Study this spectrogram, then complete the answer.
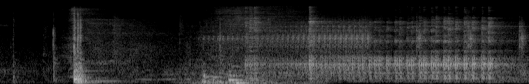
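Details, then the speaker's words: HGV safety inspection with engine running, air system charged and foot brake fully applied, listening at each wheel: rapid woodpecker-like tapping as brake valves regulate pressure, no hissing; normal valve chatter, no air leak. "can hear a lot of wood peckers going on but their valves fluctuating as they get control of the pressure no air leaks here at this wheel"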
